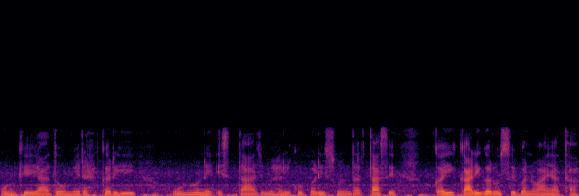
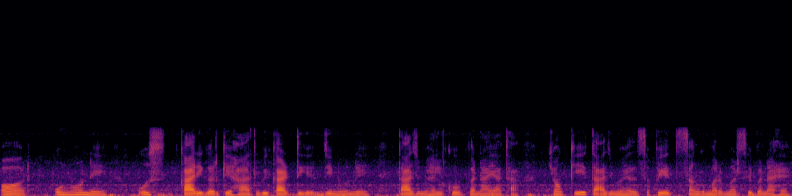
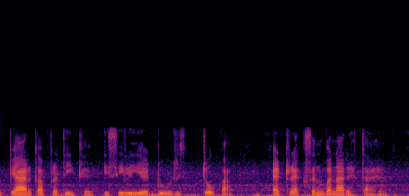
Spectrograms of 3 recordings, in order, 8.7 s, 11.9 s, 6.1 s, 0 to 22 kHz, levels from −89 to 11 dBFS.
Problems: constant background noise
